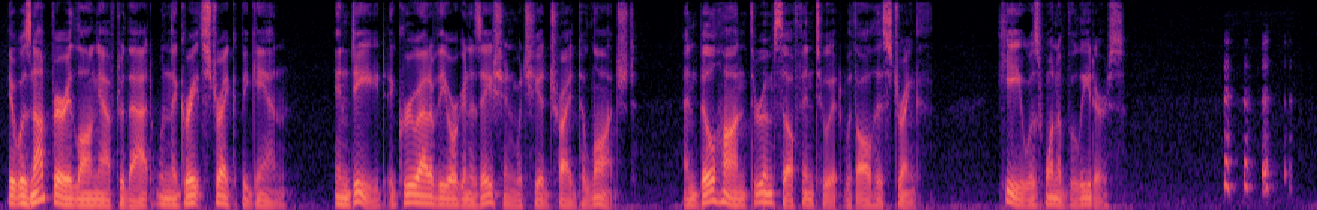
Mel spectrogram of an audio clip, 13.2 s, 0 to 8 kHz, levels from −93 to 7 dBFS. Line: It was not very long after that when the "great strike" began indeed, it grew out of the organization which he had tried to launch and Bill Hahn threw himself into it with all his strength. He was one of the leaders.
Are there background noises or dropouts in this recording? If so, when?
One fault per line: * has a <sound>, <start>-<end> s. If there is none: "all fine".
* has a laugh, 12.2-12.9 s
